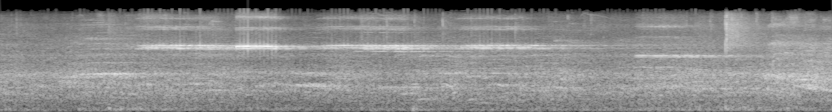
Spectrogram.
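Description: Gym sounds between volleyball rallies: spectators and players chattering and balls bouncing on the hardwood floor. Near the end, a short steady whistle-like tone is followed by a sharp hit, fitting the referee's whistle and the serve.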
